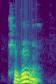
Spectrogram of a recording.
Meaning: 1. The currency of the former Czechoslovakia, divided into 100 hellers 2. The currency of the Czech Republic, divided into 100 hellers 3. The former currency of Slovakia, divided into 100 haliers
- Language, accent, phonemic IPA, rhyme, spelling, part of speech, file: English, Southern England, /kəˈɹuːnə/, -uːnə, koruna, noun, LL-Q1860 (eng)-koruna.wav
